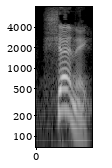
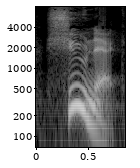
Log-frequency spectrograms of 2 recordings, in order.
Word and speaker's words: Shenick: And by the way, you might have noticed that Rocky is from Shenick, which is not pronounced Shoe Neck.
